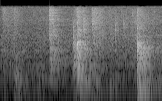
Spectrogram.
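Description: Steel plastering knife scraping across dry Venetian plaster to burnish it to a gloss: a short stroke about three-quarters of a second in, then a longer, louder stroke a little after a second in.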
